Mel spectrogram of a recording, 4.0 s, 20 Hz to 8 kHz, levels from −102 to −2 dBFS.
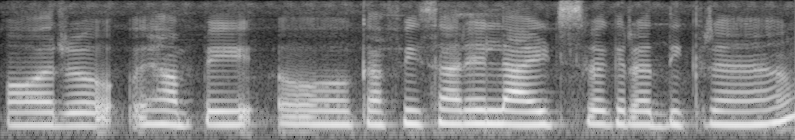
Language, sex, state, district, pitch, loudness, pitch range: Hindi, female, Bihar, Kaimur, 255 Hz, -17 LUFS, 250-260 Hz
